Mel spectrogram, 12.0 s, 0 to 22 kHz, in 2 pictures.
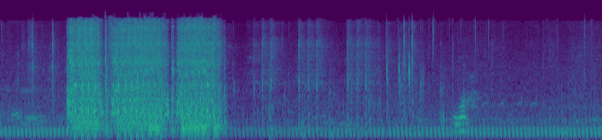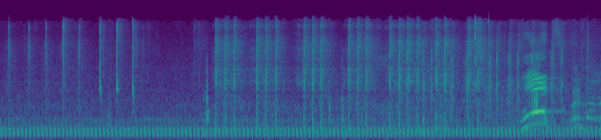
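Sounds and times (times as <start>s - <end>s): steady low hum: 0.0s - 12.0s
airsoft guns firing bursts: 0.6s - 3.9s, 8.1s - 12.0s.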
